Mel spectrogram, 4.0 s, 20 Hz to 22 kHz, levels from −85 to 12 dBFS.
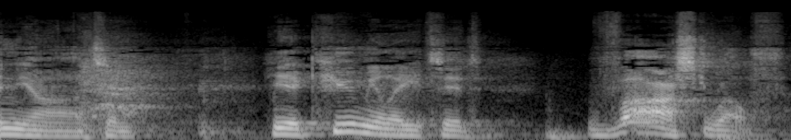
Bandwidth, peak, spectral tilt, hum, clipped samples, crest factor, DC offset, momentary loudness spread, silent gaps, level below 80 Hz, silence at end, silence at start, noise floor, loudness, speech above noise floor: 16 kHz; 0 dBFS; -4.5 dB/octave; none; under 0.1%; 18 dB; under 0.1%; 21 LU; none; -46 dBFS; 0 s; 0 s; -40 dBFS; -18 LUFS; 22 dB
